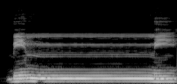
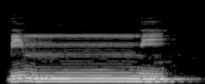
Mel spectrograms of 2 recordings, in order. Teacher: harus ada dengung, kurang lebih 2 harokat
